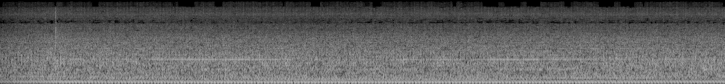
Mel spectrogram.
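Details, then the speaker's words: Duromax XP12000EH Hybrid Elite dual-fuel 12,000 W portable generator, neglected for years, after spark plug and oil change and carburetor cleaning, under space-heater load at 59 Hz, 121 V: steady even engine drone holding constant speed, no hunting or surging; running normally under load. "Right now it's running at 59, putting out 121 volts. The generator is running good."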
